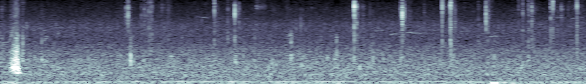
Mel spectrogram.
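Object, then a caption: Plastic gear puzzle cube. A small multicolored plastic gear puzzle cube is held in the left hand while its faces are turned and tapped with long nails. Quiet, sharp plastic clicks and taps come at scattered intervals, with a faint bright tick on some, over a steady low hum.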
